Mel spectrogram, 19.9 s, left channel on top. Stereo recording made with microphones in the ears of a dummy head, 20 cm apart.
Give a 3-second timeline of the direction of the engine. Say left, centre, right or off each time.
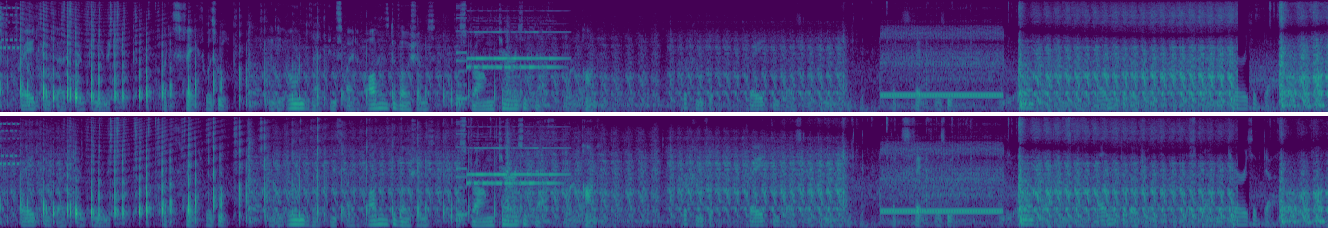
right, right, right, right, right, centre, left.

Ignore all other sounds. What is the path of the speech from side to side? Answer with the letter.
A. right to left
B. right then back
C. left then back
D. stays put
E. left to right
E.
